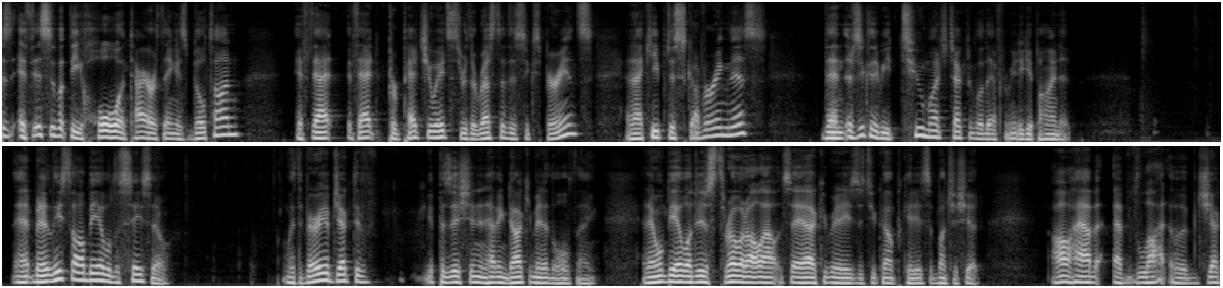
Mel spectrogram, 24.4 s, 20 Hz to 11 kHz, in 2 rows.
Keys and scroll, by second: 11.7 ctrl+[, 11.7 ctrl+j, 11.8 k, 13.5-14.9 typing.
